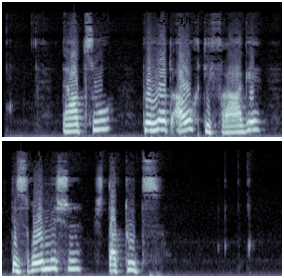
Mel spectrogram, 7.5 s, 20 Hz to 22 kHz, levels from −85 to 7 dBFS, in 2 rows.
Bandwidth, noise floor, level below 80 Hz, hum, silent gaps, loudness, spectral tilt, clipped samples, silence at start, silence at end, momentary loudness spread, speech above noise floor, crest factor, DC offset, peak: 16 kHz; -49 dBFS; -40 dBFS; none; none; -10 LUFS; -4.5 dB/octave; under 0.1%; 0.8 s; 1.6 s; 9 LU; 40 dB; 12 dB; under 0.1%; 0 dBFS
